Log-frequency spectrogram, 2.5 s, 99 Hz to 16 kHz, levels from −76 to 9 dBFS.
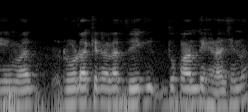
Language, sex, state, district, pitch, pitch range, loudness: Garhwali, male, Uttarakhand, Tehri Garhwal, 145 Hz, 135-145 Hz, -26 LUFS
